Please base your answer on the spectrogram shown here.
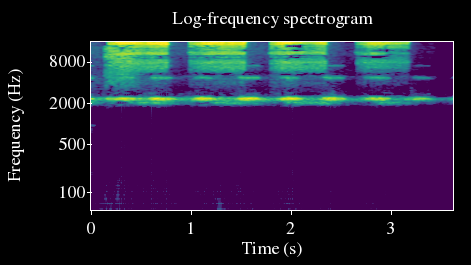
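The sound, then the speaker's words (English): Tropical forest insects at night, cricket-like, make a steady high-pitched trill that swells and fades in regular pulsing bursts, faint and alone. “the forest at night is full of sounds, not so much sights. And given that we are in the tropics, this is a huge diversity of sound that you are going to be subjected to.”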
